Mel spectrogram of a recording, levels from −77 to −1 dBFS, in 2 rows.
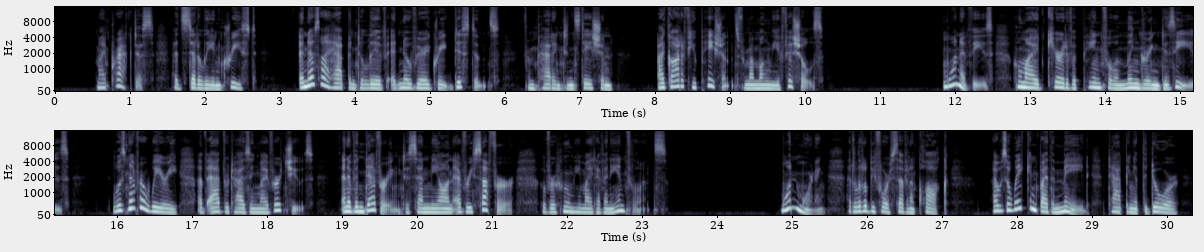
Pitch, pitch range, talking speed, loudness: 170 Hz, 150-205 Hz, 160 wpm, -21 LUFS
